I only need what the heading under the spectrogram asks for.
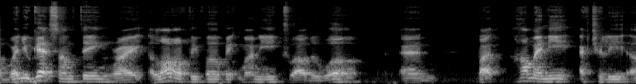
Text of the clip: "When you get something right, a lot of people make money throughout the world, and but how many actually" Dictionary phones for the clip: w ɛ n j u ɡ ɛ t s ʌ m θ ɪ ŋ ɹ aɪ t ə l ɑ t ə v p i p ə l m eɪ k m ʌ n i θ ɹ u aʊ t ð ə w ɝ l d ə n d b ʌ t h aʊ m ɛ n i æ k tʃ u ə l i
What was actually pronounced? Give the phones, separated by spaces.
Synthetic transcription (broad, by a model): w ɛ n j u ɡ ɛ t s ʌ m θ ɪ ŋ ɹ aɪ t ə l ɑ t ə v p i p ə l m eɪ k m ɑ n i t ɹ u aʊ t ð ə w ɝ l ə n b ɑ t h aʊ m ɛ n i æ k tʃ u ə l i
